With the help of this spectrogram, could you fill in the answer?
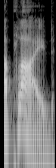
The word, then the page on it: applied: anglais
